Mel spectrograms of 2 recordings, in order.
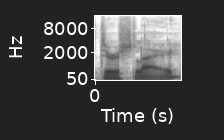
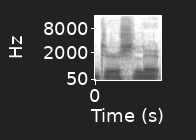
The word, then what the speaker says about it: Dirichlet: The common way is Dirichlet, which is the French way. Some people say that's wrong because I think the statistician was actually German, so it should be Dirichlet, but let's...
